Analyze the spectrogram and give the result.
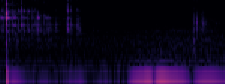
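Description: An inertia bullet puller holding a loaded cartridge is tapped on a table, and sharp, bright metallic clinks and rattles sound as the loose bullet moves inside the puller. The rattling means the bullet has separated from the case.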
